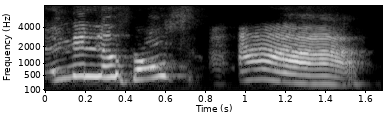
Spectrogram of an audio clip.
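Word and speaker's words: Mieloszyńska: Mieloszynska. Okay. It's SKI is the man. SKA is a female.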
